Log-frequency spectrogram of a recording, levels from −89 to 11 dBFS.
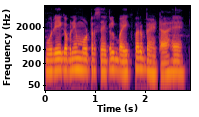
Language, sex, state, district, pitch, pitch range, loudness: Hindi, male, Uttar Pradesh, Saharanpur, 125 Hz, 115-135 Hz, -17 LUFS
